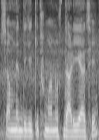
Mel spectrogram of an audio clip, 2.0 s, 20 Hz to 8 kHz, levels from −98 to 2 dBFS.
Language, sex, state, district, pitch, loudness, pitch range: Bengali, male, West Bengal, Cooch Behar, 125 Hz, -15 LUFS, 120-130 Hz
